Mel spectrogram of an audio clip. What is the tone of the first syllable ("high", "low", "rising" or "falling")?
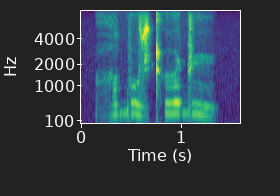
rising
